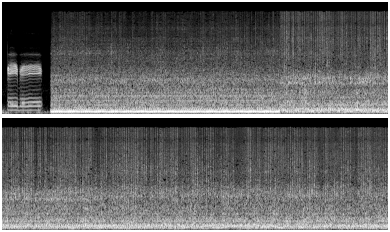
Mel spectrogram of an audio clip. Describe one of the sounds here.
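A tractor engine runs with a steady, low rumble close by.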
